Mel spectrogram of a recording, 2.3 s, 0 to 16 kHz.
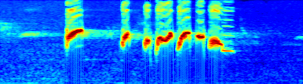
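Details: Red-whiskered bulbul in the forest-standard 8-9-10 note song style, used to teach young birds: one bright rising whistled note, a short pause, then six rapid liquid warbles falling at the end, over a quiet background.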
